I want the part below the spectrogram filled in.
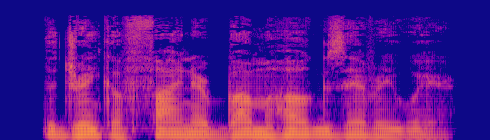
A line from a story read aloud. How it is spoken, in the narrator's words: Jake murmured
